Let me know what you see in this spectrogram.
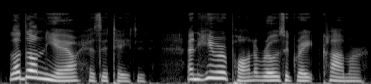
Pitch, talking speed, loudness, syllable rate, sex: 200 Hz, 130 wpm, -19 LUFS, 6.1 syllables/s, female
